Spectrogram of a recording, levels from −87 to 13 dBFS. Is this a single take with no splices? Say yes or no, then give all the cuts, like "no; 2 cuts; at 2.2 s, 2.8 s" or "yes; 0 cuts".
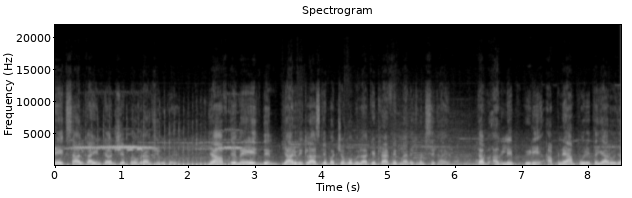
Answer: no; 1 cut; at 3.3 s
